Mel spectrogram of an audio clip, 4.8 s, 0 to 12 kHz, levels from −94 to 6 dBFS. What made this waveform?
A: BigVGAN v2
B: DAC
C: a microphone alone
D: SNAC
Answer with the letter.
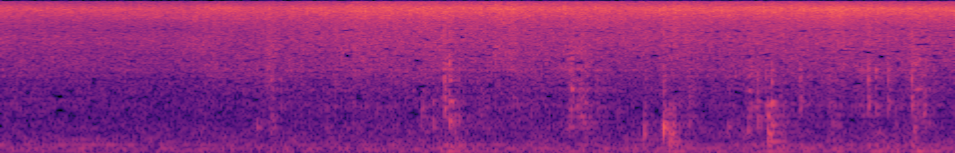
C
